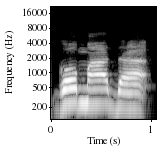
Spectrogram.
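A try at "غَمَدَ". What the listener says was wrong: Nggak ada yang panjang. Nggak ada yang panjang.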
